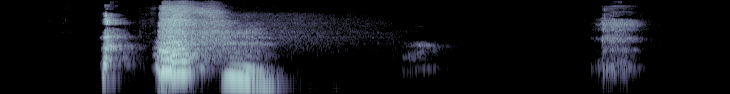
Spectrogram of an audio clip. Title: Congestion, sniffling, sneezing bad cold.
